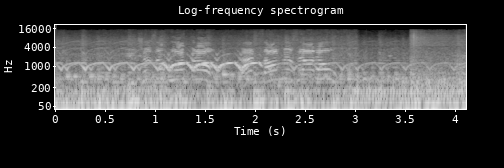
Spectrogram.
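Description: A man speaks urgently into a police radio.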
